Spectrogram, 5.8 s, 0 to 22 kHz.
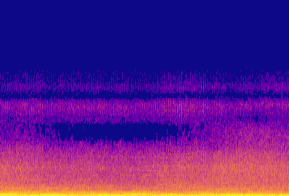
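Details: Hustler Super Z mower, Kawasaki engine with 1900 hard hours, test run after 66-inch deck rebuild with new components: even, steady engine drone with smooth deck hum, no scraping or grinding; normal running.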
